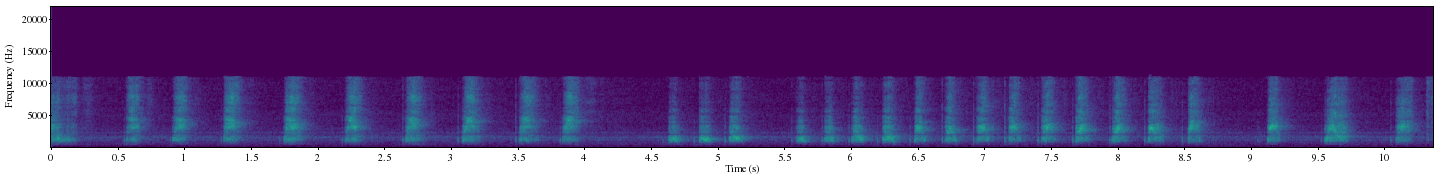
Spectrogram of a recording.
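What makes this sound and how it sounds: The pointed tip of a green stylus scratches a thin, flat scratch art sheet (black coating over a metallic layer) with a deer drawing on it, held by a long-nailed hand. About 29 short, dry, bright scraping strokes follow one another at an uneven rhythm, with a brief pause near the middle and quicker strokes afterward. Each stroke stops almost instantly, with no low rumble.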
